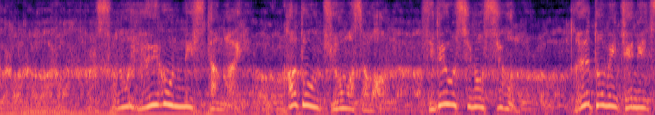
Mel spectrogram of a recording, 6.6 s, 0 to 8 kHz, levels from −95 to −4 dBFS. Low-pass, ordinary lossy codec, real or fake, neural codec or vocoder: none; none; fake; codec, 16 kHz, 4.8 kbps, FACodec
